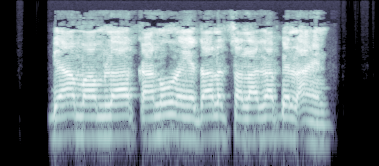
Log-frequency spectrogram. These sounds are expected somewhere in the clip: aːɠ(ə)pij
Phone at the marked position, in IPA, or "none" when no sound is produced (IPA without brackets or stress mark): a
